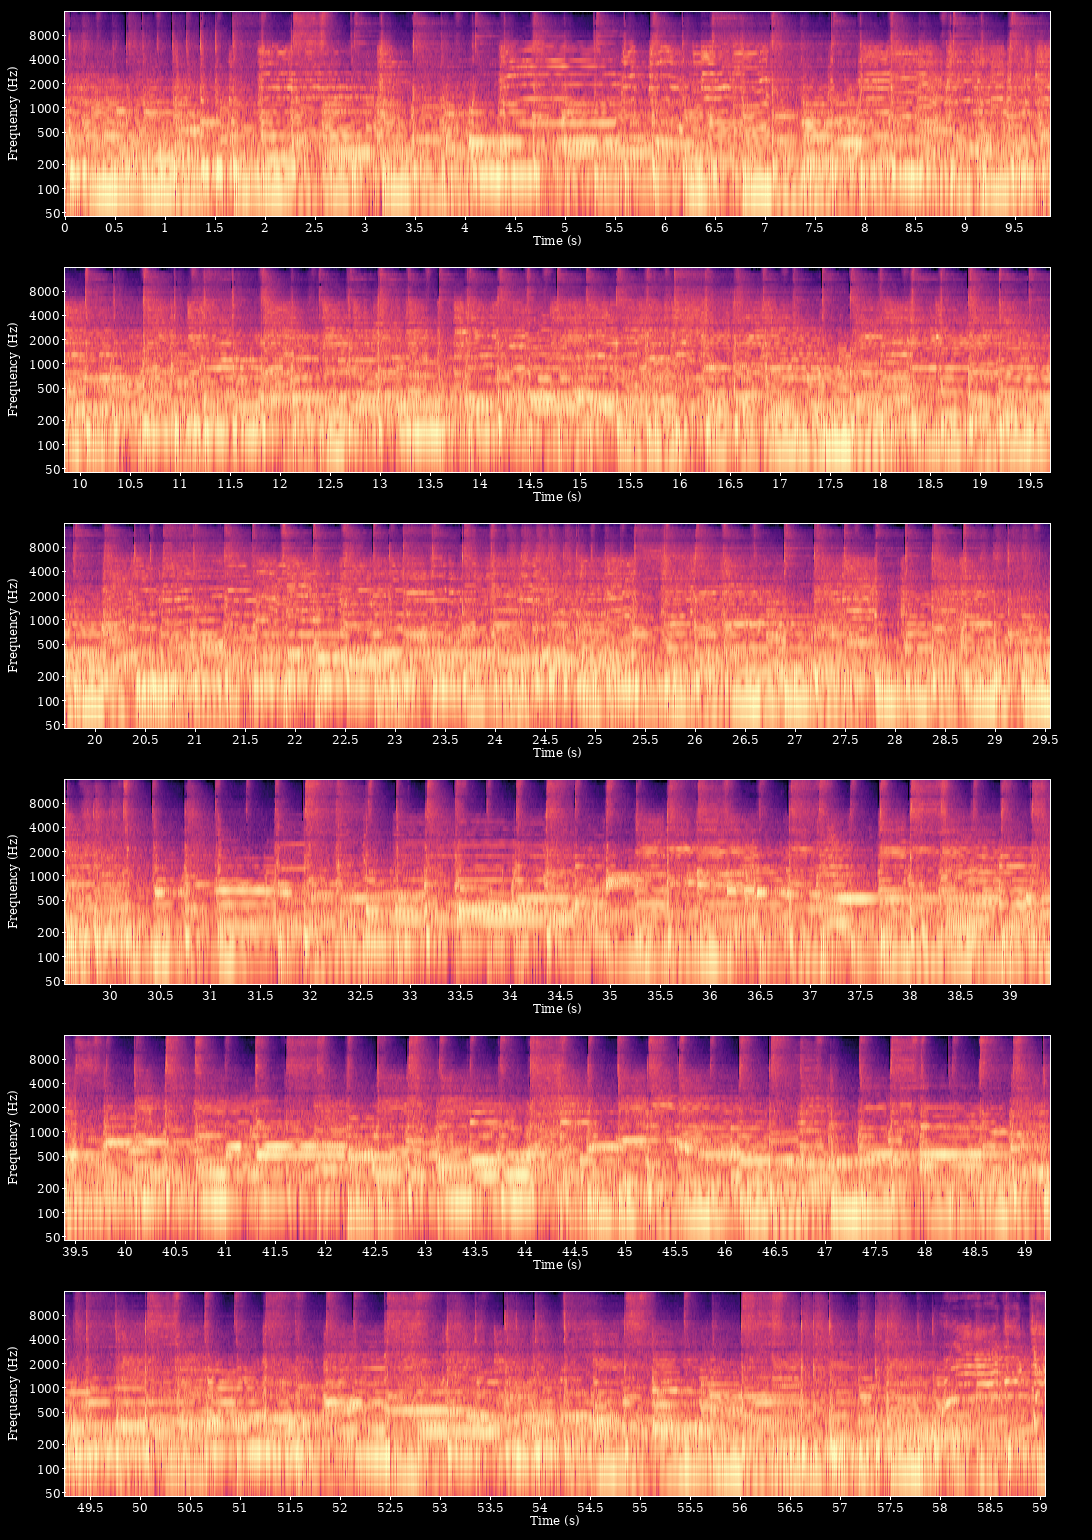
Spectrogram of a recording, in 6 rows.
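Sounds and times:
live blues-rock band: 0.0 - 59.0.

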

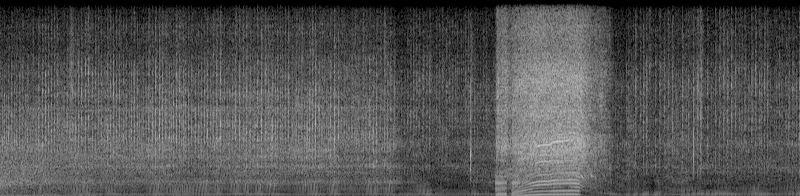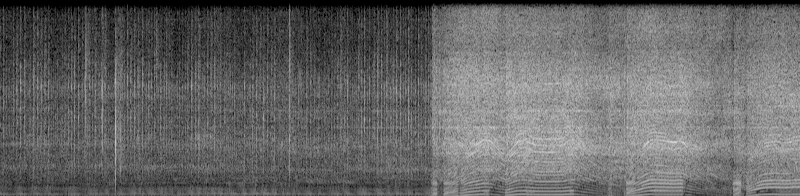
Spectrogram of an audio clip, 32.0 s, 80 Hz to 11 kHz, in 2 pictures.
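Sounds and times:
chainsaw idling and revving: 0.0 - 32.0.

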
